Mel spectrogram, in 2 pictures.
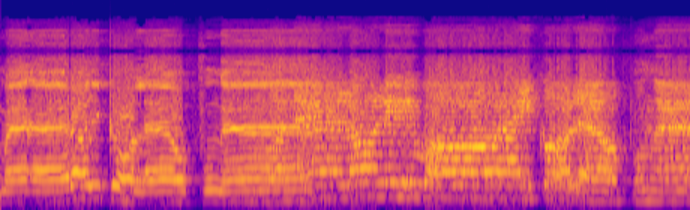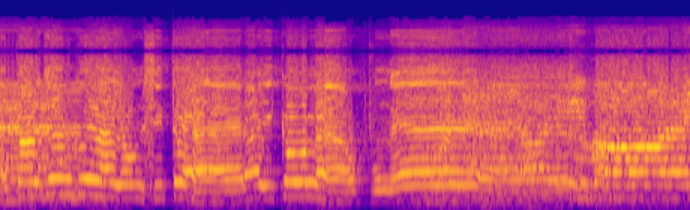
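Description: A singer chanting a traditional Adi ponung miri abang in long, melodic phrases, holding and bending notes, with short breaks for breath between phrases. A steady low hum runs under the voice.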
